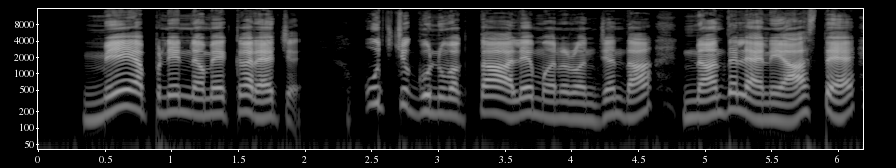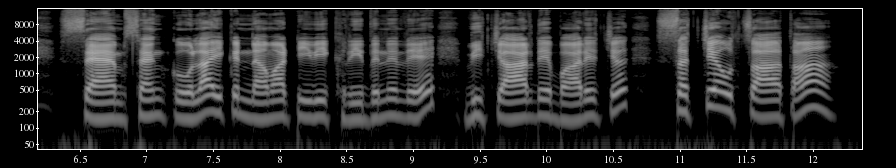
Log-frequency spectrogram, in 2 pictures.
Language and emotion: Dogri, happy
